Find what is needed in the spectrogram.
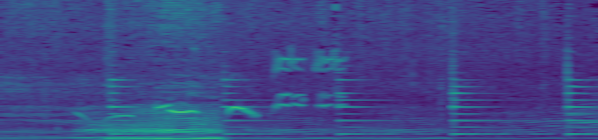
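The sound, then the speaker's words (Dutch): Cows on a farm, let outside for the first time into the sunshine, give one loud, drawn-out low moo. Fainter, lower lowing and soft rustling follow afterward. “De eerste koeien die naar buiten gaan, de zon schijnt en ze genieten van die zonnestralen.”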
